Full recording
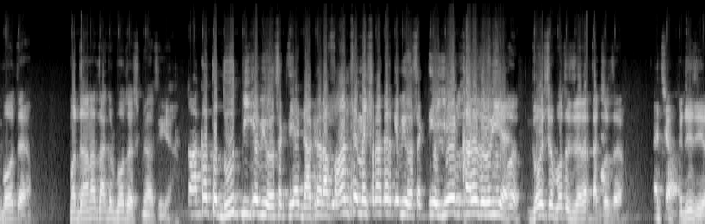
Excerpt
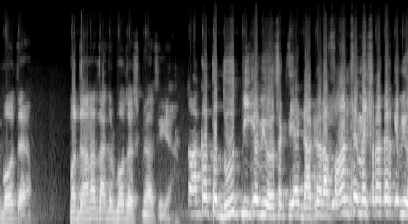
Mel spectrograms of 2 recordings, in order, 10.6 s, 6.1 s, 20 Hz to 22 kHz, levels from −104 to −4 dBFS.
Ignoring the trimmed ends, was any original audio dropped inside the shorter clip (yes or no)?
no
